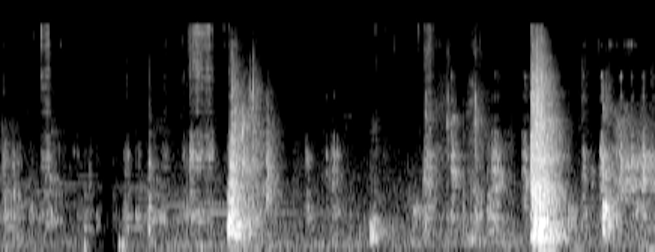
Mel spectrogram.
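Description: A door being opened, heard as several short knocks and bumps in a quiet room, the loudest one about a second before the end.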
